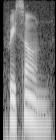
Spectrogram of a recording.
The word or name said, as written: frisson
